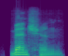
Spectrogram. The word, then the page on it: mention: American English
